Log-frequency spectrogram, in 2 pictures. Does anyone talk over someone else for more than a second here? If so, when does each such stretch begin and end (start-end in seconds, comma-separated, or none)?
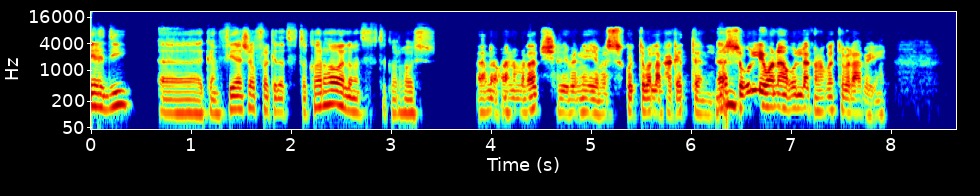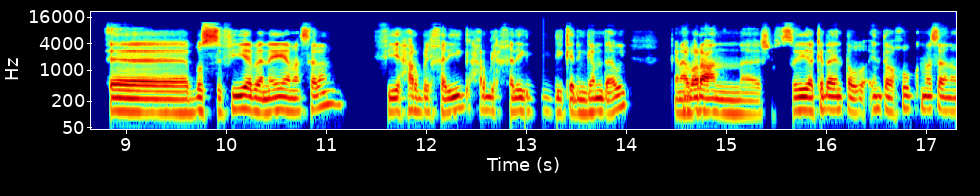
none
